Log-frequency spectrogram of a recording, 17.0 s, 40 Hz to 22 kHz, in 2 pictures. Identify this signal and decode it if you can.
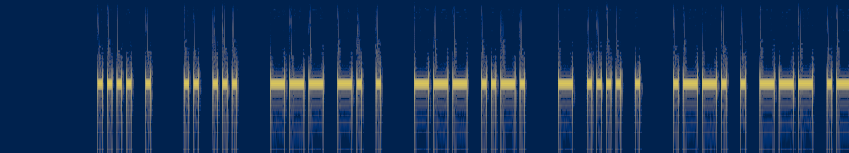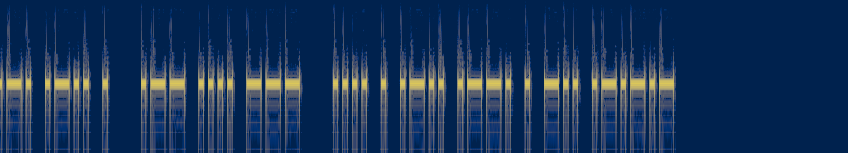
Morse code, heard as a keyed tone, about 25 wpm, 700 Hz. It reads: HE IS ONE OF THE PEOPLE WHO HELPED.
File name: practice / 25wpm / Sentences with 4-Word Phrases - 25wpm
